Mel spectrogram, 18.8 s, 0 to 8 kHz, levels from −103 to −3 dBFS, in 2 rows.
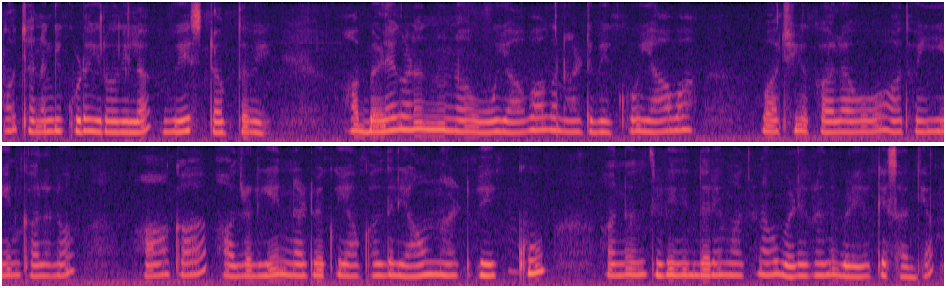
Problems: low volume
